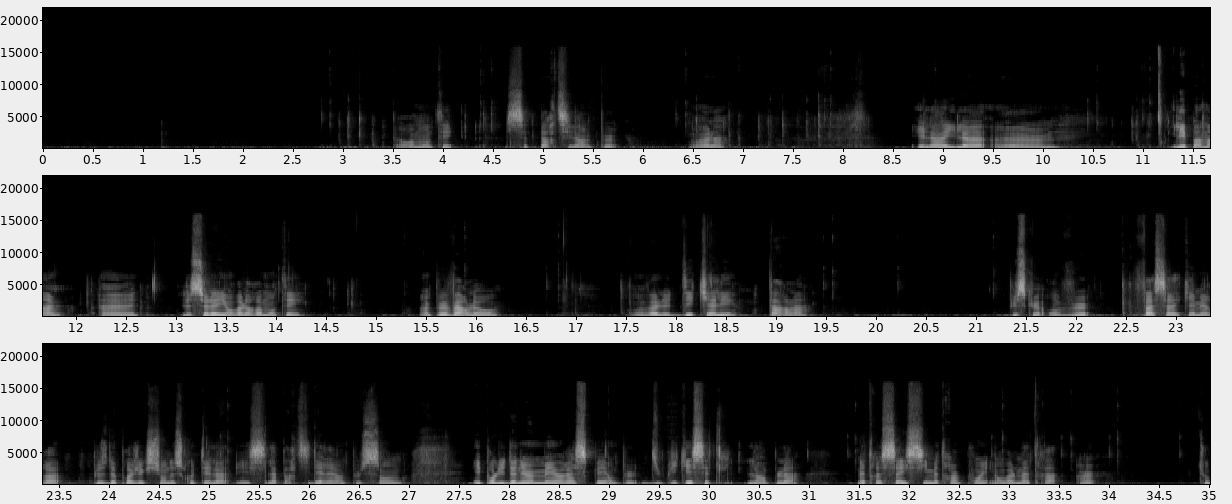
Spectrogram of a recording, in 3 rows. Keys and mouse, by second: 3.5-6.0 drag, 3.7 a, 3.7 c, 6.0 r, 7.5 KP_0, 7.8 z, 8.0 a, 8.3 ctrl+s, 9.0 middle click, 9.2-12.7 drag, 10.6 g, 11.3 ctrl+s, 12.7 KP_3, 13.2 middle click, 15.2 r, 18.0 KP_7, 19.0 r, 23.2 KP_0, 25.7 ctrl+s, 27.0 ctrl+s, 28.4 KP_7, 30.3 shift+d.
